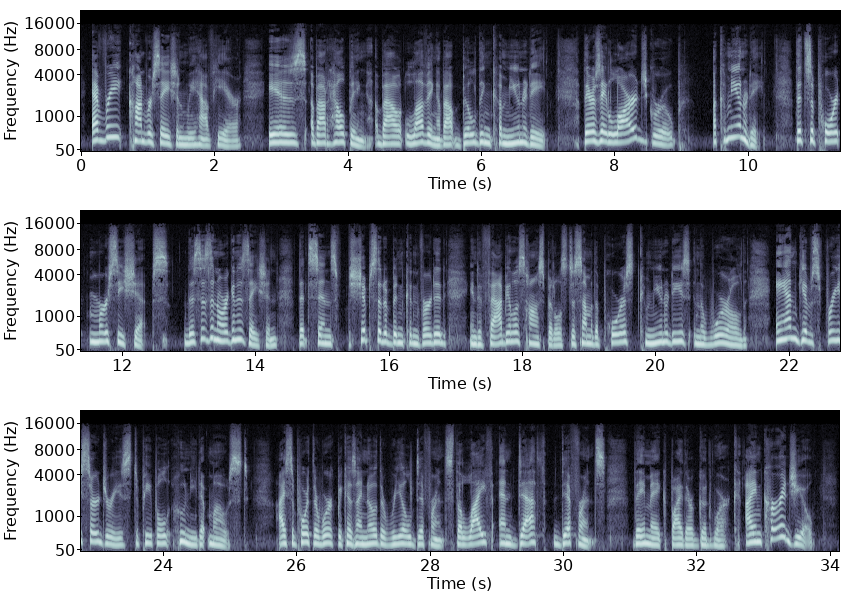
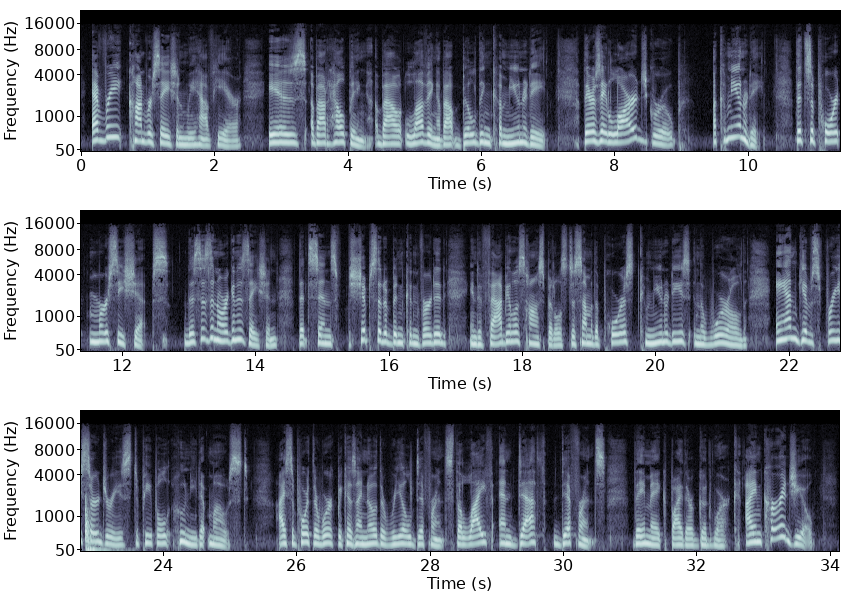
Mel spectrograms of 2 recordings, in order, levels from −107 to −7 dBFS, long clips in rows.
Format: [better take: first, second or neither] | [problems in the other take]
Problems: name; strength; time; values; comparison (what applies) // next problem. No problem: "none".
first | door banging; loud; at 23 s; peak level with the speech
